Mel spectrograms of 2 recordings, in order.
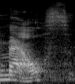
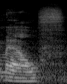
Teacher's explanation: if you say mouth they'd say mouth with an f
